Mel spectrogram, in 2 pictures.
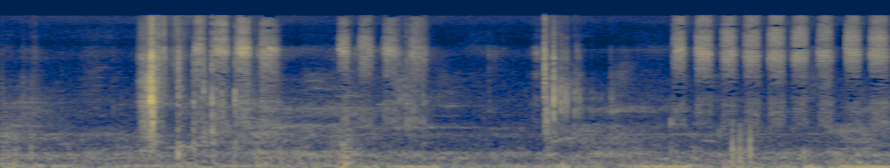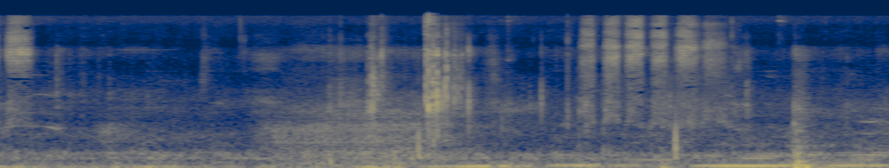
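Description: Stray cat eating from a plastic plate on gravel: short runs of quick crunching and scraping, over a low rumble.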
